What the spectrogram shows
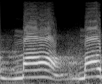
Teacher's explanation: माँ बोलते हैं तो नाक का सहारा लेना पड़ता है। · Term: नासिका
